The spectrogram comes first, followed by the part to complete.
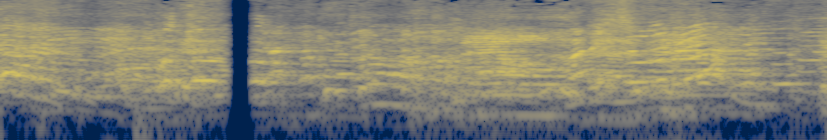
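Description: Chatter of several people talking over one another, broken by a sudden brief gap about a second in.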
